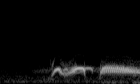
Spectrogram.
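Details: Single spotted dove phrase, close and loud: a short wavering double coo followed by a long, smooth, slightly falling note.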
